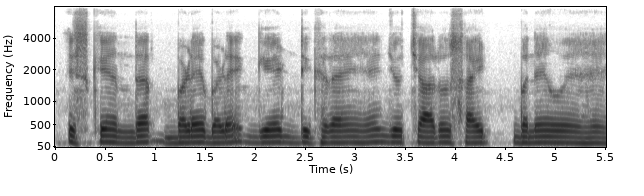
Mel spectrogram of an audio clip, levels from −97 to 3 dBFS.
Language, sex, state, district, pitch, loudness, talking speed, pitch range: Hindi, male, Uttar Pradesh, Lucknow, 125 Hz, -16 LUFS, 150 wpm, 120-130 Hz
